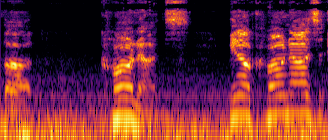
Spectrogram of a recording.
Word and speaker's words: cronuts: they have different flavors cronuts not Donuts cronuts it's two syllables right crow like and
